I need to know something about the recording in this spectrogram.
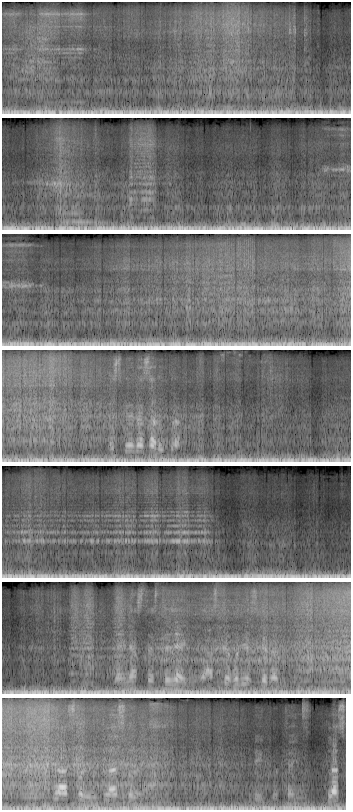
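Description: Steady low rumble of a car's engine and road noise heard inside the cabin while driving. A vehicle horn sounds for about two seconds a little past the middle, with shorter horn toots near the start and about a third of the way in.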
